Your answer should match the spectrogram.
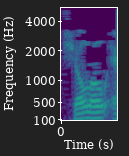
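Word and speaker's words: Show Low: Folks, sholo is spelled exactly like it sounds like it's spelled. It's two words, show and low. And yes, it's the same show and low that you learned in first grade.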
